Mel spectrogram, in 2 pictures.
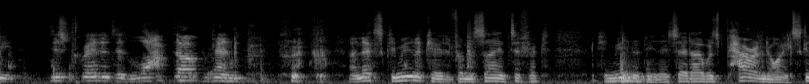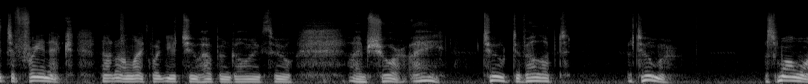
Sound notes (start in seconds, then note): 2.4 chuckles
